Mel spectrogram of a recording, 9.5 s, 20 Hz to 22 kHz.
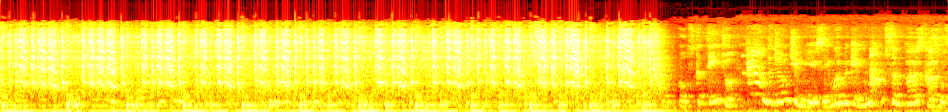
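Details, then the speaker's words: Barn-find Honda CBR900RR Fireblade SC28, stood over 10 years, start attempt on a remote fuel tank after reseating the CDI plug: starter churns steadily about six seconds without catching; owner suspects missing airbox and a seized choke assembly, cause unconfirmed. "I think it needs an air box on it to give a bit more fuel than we're probably in still not running still uh it's very close"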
